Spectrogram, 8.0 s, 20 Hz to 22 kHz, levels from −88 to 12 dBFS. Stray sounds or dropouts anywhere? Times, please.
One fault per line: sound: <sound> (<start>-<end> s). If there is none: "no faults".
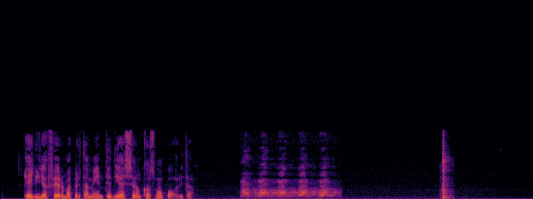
sound: bark (3.6-5.1 s)
sound: thud (6.6-6.8 s)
